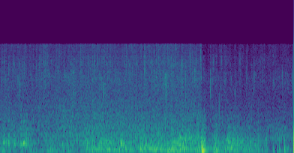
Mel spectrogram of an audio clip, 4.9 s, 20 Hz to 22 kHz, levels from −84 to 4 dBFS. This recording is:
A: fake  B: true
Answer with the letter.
B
